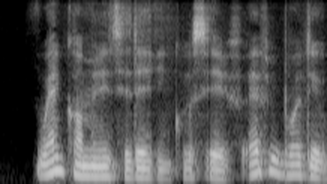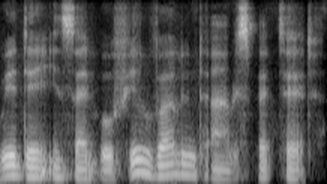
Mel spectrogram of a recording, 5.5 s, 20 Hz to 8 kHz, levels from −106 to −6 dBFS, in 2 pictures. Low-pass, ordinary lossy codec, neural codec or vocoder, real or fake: none; none; codec, 16 kHz, 0.8 kbps, ZipCodec; fake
